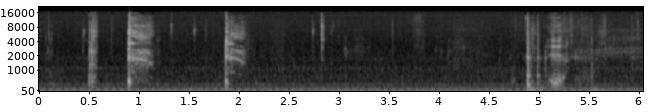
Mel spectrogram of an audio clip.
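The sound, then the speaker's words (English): Several harsh coughs and throat-clearing bursts from one person, scattered irregularly over a steady low engine-like hum, with a cluster of rougher hacks near the end. “My coughs could really be a soundtrack.”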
